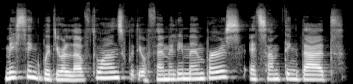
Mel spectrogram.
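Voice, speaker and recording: A woman from Romania hosts the conversation, speaking in a smooth, clear voice at a mid pitch. She talks fluently and stays engaged, responding to her guest. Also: fairly quick, darkish tone. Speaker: interview host. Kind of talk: conversational interview.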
